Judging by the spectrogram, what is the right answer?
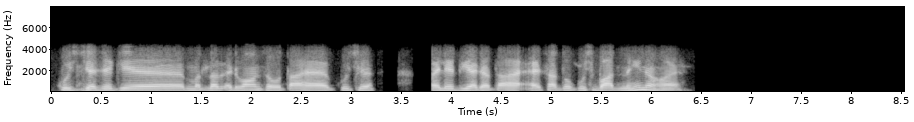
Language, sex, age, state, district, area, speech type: Urdu, male, 45-60, Bihar, Araria, rural, conversation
